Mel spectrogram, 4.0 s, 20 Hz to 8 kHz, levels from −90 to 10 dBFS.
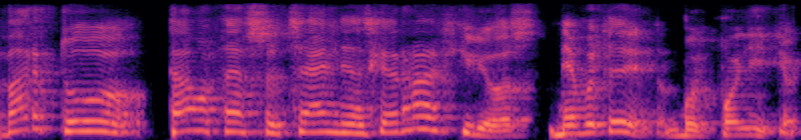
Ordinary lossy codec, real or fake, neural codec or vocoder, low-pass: AAC, 48 kbps; fake; codec, 16 kHz, 4 kbps, X-Codec, HuBERT features, trained on balanced general audio; 7.2 kHz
